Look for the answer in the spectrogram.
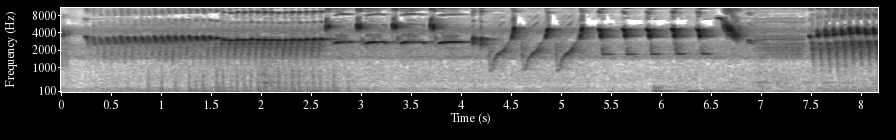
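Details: Varied canary song: a rolling trill, then clipped pulsed notes, a series of swooping upward-sweeping notes, and a return to the fast trill.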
